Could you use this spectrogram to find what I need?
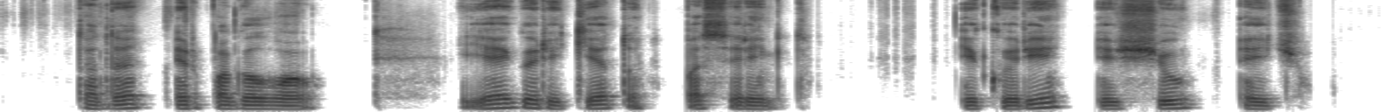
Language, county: Lithuanian, Kaunas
